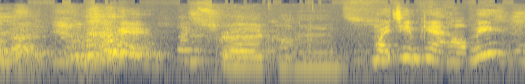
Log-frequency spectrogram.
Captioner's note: laughter; funny voice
